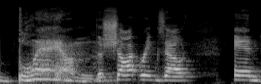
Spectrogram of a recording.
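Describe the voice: The text is read aloud. It is plain reading aloud.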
